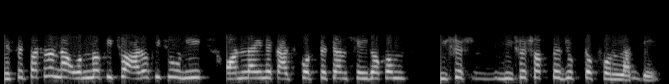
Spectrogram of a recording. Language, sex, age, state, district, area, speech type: Bengali, female, 60+, West Bengal, Paschim Bardhaman, urban, conversation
